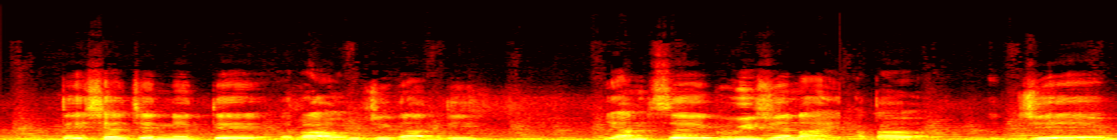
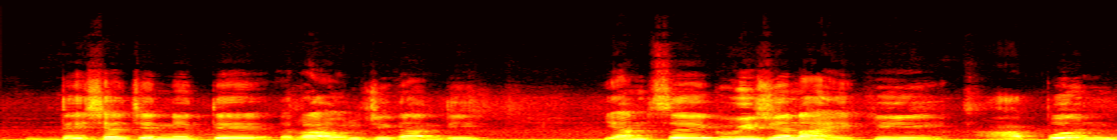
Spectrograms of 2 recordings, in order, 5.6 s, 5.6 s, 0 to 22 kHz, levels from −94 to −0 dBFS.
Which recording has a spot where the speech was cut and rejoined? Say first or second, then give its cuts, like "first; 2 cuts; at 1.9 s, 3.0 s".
first; 1 cut; at 4.2 s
